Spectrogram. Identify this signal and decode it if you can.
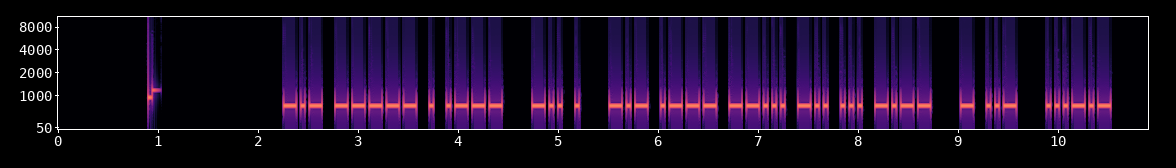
Morse code, heard as a keyed tone, about 27 wpm, 700 Hz. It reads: K0EJ DE KJ7DSY TU <SK>
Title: Practice QSO - Exchange 4 - Ending - 28wpm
